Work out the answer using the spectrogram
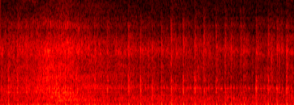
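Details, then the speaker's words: Yamaha RX King two-stroke brought in as weak on hills and at high revs, exhaust already replaced: steady, even pop at idle with no misses, rattles or hunting; idles healthy. "ini suaranya knalpotnya udah diganti ya"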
